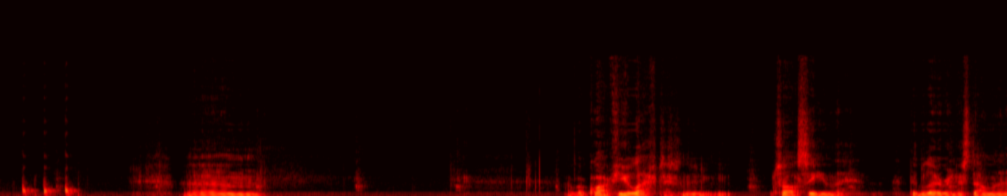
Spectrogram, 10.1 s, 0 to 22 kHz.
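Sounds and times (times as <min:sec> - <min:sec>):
man saying um: 0:01.8 - 0:02.7.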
